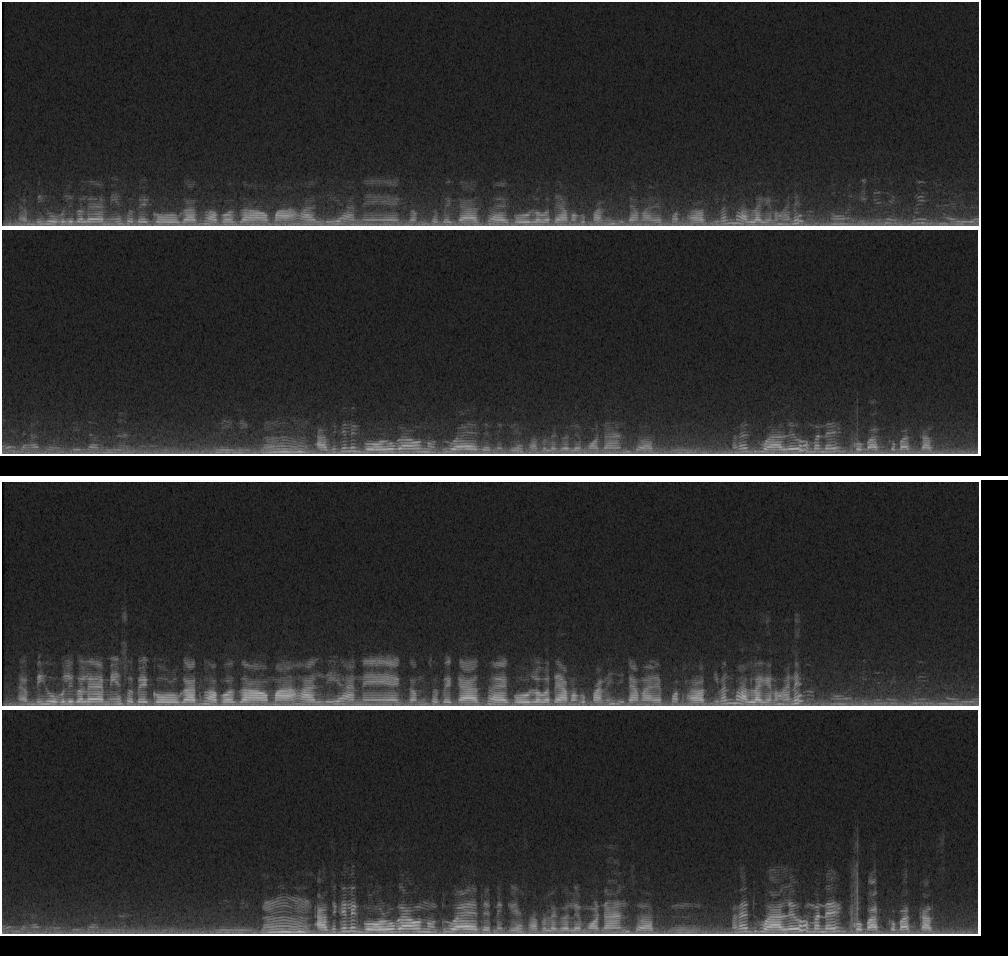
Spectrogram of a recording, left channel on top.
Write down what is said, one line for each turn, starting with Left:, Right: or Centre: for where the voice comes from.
Right: বিহু বুলি ক'লে আমি চবে গৰু গা ধুৱাব যাওঁ। মাহ-হালধি সানে, একদম চবে গা ধুৱাই গৰুৰ লগতে আমাকো পানী চিটা মাৰে পথাৰত, কিমান ভাল লাগে। নহয় নে
Left: অ', এতিয়া যে একোৱেই নাই। <unintelligible> তহঁতে যা, আমি নাযাওঁ আৰু। মানে এনেকুৱা
Right: উম
Left: আৰু
Right: আজিকালি গৰু গাও নোধুৱাই তেনেকে চাবলৈ গ'লে মডাৰ্ন চব উম মানে ধুৱালেও মানে ক'বাত ক'বাত কাচ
